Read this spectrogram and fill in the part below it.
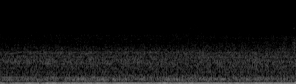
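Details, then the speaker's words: Toyota Avensis 1.8 VVT-i, previously with surging idle, after reassembly, valve clearance adjustment and replacement of a leaking intake part, on petrol, engine slightly above cold: steady, smooth, even idle with no hunting. "Nie wiem czy to słychać silnik jeszcze lekko powyżej zimnego wskazówka dźwignię ale chodzi fajnie"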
